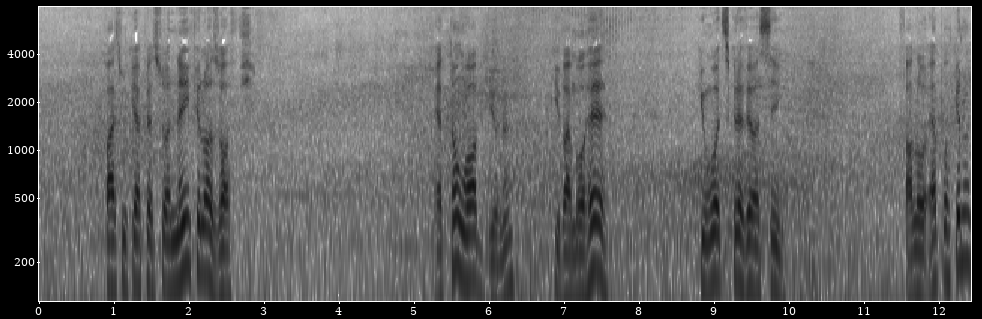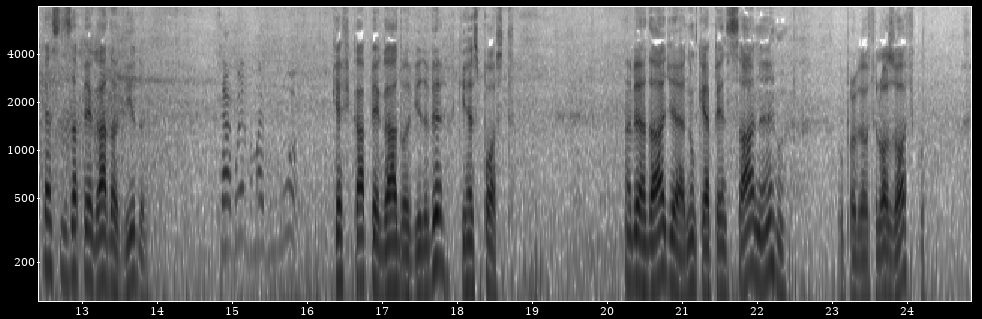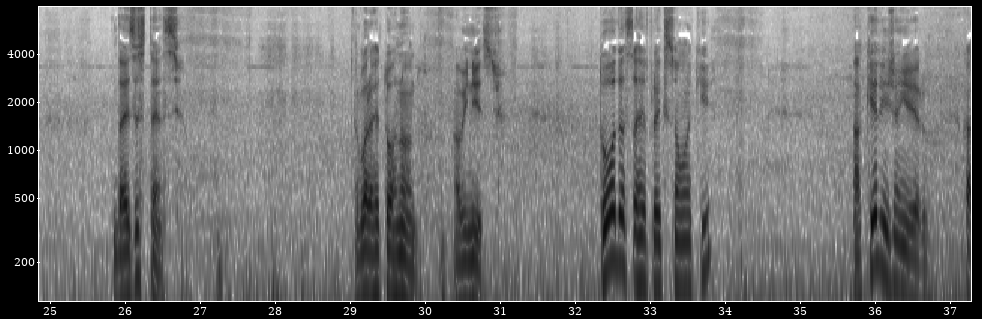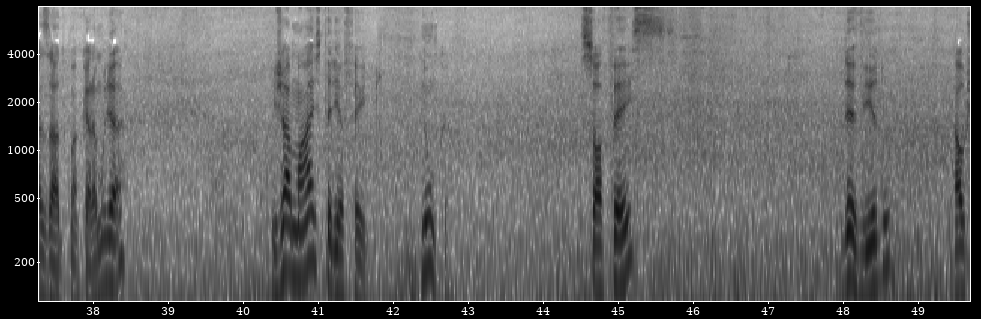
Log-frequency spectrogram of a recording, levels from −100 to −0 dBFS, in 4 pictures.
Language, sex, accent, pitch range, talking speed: Portuguese, male, Brazilian, 95-135 Hz, 90 wpm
